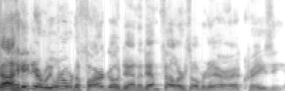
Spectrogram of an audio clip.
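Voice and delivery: put-on high, loud drunken Minnesotan; drunk Minnesota accent. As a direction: slur it like a tipsy Minnesotan. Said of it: "it's obviously Nick's been drinking".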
